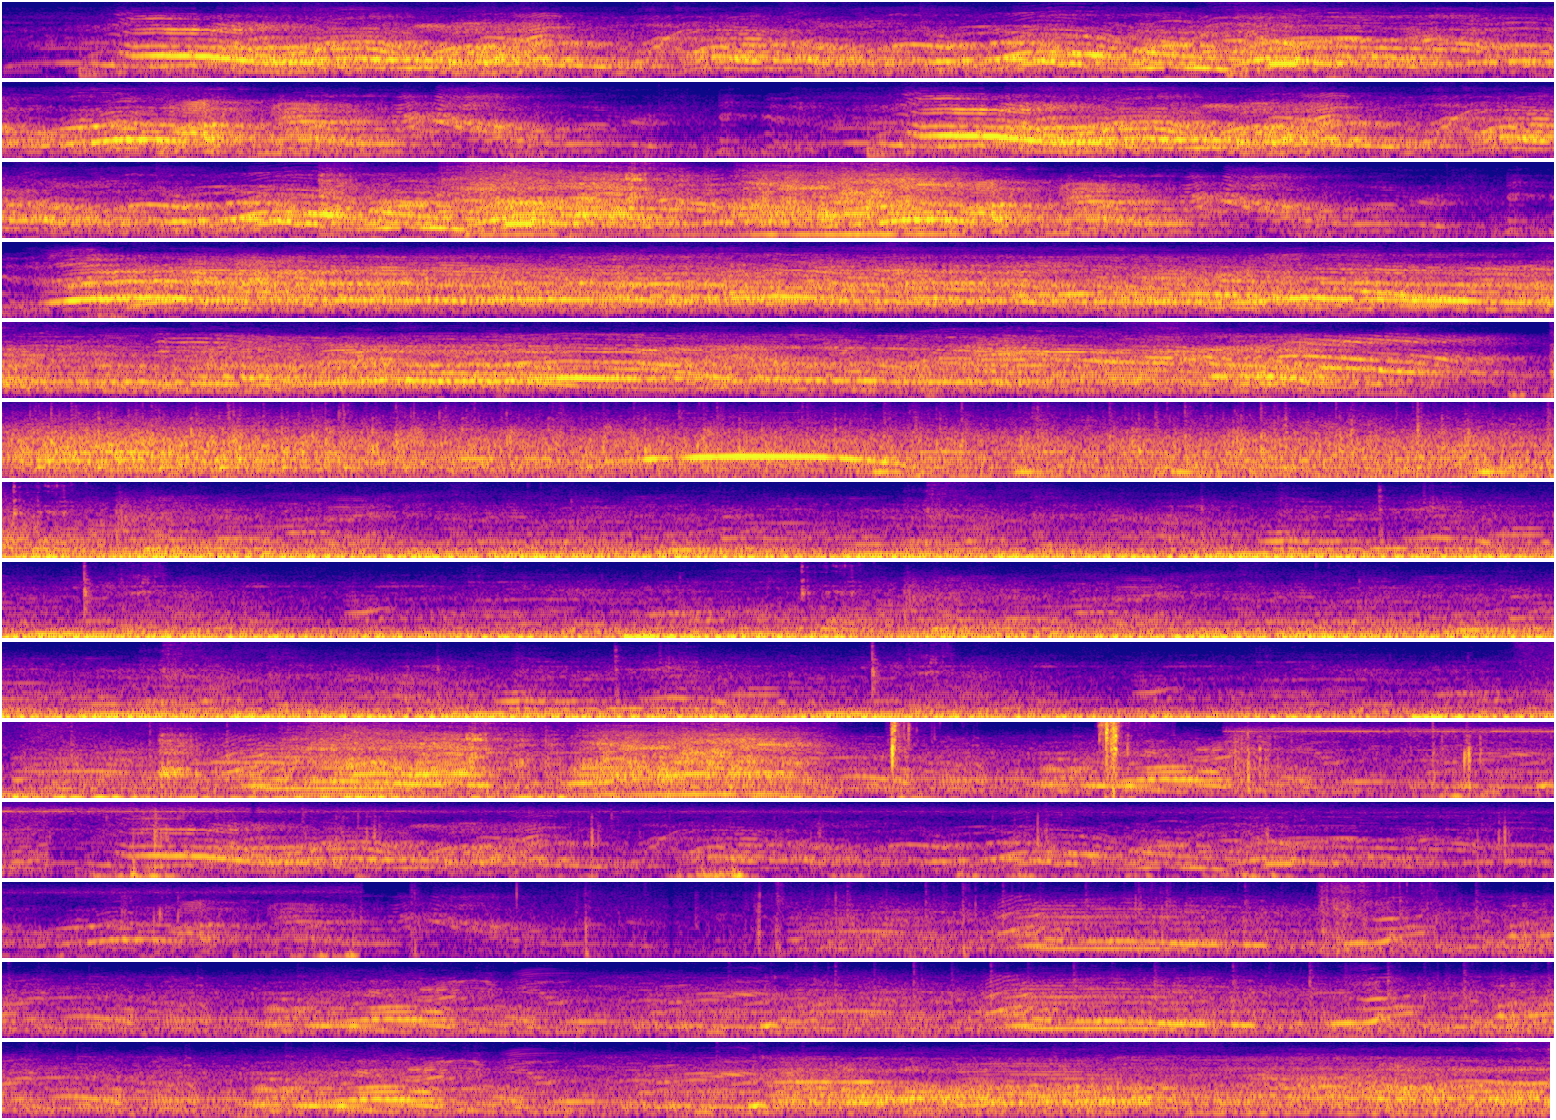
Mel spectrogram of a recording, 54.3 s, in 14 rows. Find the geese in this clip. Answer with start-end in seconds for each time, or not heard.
8.6-10.3, 35.3-37.1.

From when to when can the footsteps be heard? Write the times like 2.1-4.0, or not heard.
34.9-46.4.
